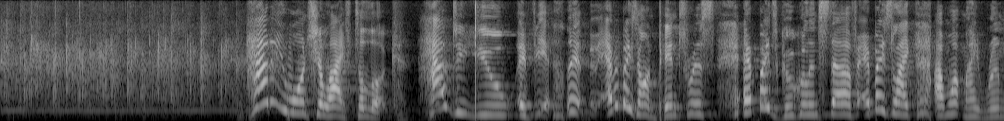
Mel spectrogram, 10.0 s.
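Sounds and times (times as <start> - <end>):
audience clapping hands: 0.0 - 2.9
speech: 2.8 - 10.0.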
